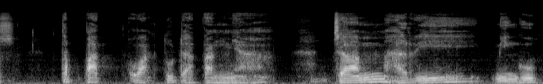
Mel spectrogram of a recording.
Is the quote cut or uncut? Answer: uncut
